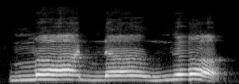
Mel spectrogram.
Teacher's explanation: Ma, na, nga. These are the nasal sounds. They are all voiced.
